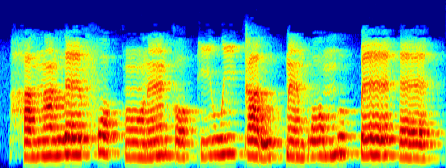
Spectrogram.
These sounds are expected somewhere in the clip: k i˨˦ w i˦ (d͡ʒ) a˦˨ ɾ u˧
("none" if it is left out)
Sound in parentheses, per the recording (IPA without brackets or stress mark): ɡ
